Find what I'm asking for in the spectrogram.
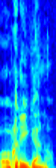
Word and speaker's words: Oregano: Die Standardform wäre Oregano. Ja, auf jeden Fall auf der zweiten Silbe betont. Das ist wichtig.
